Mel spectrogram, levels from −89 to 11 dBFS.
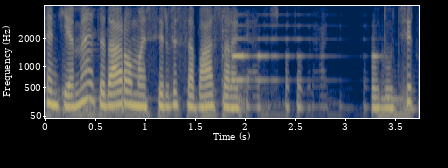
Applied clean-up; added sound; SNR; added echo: neural mask model RNNoise.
